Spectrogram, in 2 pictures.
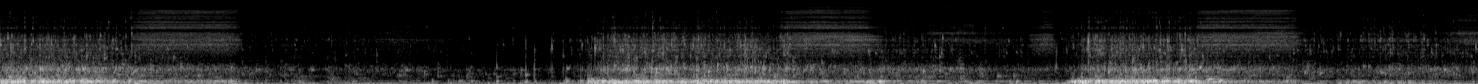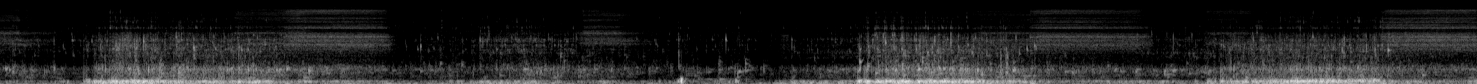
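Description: A scuba diver breathing through a regulator underwater: six breaths, each a loud rush of exhaled bubbles lasting a second or two, with the regulator's hiss on the inhale between them.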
